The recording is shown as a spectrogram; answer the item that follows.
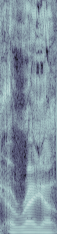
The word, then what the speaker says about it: Ariya: But the car that we've been looking for from Nissan is the Ariya, and I hope I'm saying that right. A-R-I-Y-A, Ariya.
